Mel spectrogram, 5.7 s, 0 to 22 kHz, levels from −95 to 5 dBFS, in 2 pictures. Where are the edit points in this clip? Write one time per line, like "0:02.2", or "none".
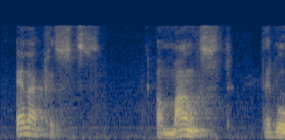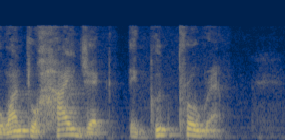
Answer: none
